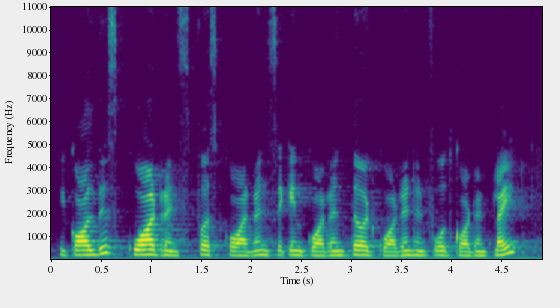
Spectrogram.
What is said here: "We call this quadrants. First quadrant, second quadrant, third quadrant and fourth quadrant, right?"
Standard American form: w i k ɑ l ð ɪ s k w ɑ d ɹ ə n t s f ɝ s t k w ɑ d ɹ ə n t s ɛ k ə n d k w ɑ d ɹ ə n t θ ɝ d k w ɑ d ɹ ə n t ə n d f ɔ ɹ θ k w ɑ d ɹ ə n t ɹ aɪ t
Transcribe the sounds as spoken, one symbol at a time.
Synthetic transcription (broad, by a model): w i k ɑ l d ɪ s k w ɑ d ɹ ə n t s f ɝ s t k w ɑ d ɹ ə n t s ɛ k ə n d k w ɑ d ɹ ə n t t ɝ d k w ɑ d ɹ ə n t ə n d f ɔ ɹ t k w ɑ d ɹ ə n t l aɪ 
